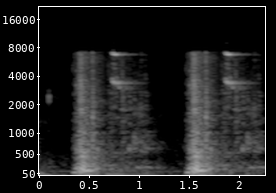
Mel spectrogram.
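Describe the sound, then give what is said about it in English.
A locked door rattles twice as someone tries to open it, two short, fairly loud jiggling bursts separated by a brief pause, with no voices. “Open this door is locked.”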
